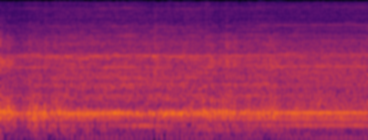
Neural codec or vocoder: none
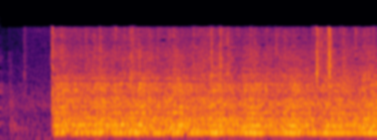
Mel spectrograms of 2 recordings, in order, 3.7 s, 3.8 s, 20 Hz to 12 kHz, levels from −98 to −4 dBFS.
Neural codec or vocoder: none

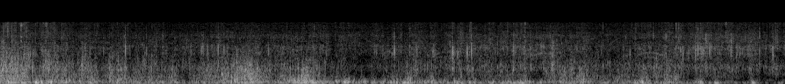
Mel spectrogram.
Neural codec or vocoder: vocoder, Vocos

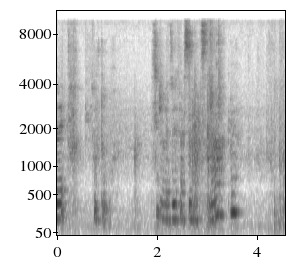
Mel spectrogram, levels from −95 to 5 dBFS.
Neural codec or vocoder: none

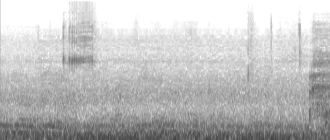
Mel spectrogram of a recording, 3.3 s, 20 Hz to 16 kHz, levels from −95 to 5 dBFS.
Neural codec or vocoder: vocoder, Vocos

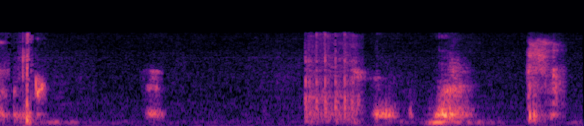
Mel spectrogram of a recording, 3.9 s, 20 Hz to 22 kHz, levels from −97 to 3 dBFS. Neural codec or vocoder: vocoder, Vocos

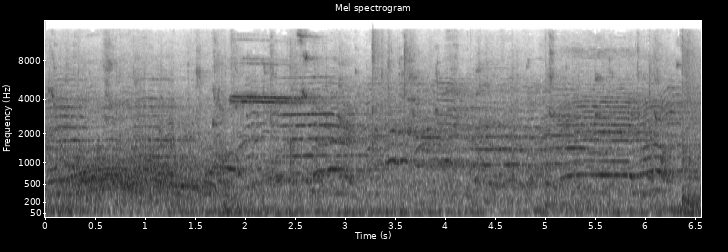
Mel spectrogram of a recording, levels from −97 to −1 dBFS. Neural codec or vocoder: none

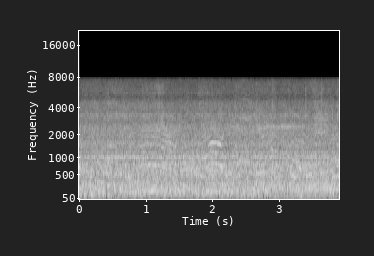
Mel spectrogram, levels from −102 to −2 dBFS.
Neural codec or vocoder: vocoder, Vocos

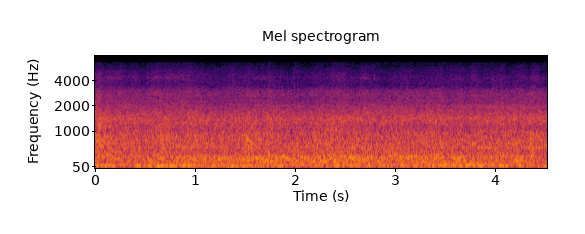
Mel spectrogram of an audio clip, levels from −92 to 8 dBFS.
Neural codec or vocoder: vocoder, Vocos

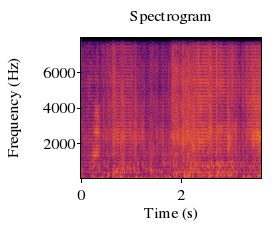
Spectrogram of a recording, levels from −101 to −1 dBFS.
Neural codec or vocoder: vocoder, Vocos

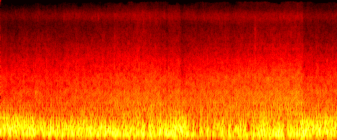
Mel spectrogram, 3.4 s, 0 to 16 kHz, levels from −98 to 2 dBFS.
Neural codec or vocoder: vocoder, Vocos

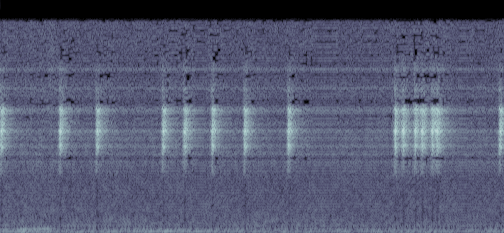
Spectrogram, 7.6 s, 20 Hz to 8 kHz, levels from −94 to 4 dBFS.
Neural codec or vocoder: vocoder, Vocos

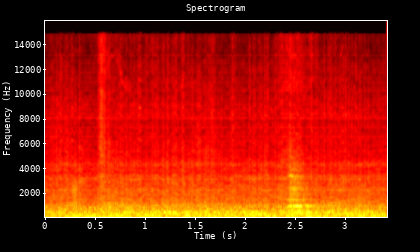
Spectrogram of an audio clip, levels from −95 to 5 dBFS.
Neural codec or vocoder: vocoder, Vocos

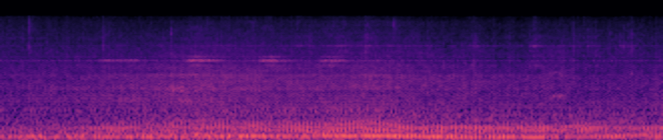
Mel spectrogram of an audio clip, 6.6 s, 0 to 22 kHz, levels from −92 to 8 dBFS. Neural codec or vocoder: vocoder, Vocos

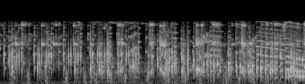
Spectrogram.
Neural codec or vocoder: none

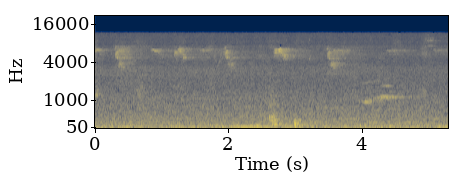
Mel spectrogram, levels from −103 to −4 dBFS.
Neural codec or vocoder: none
